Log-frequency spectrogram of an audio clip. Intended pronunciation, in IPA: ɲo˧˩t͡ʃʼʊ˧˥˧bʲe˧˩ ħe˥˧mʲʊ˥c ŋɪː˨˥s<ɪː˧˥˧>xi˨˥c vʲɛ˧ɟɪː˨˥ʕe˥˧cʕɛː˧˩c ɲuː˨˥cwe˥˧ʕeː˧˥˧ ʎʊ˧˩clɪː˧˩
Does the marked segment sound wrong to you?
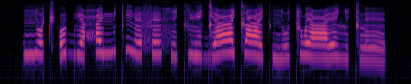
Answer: no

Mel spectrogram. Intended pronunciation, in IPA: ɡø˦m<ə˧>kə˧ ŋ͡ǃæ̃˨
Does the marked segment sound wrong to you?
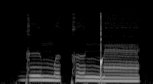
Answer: no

